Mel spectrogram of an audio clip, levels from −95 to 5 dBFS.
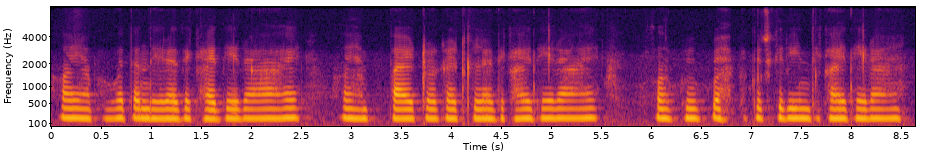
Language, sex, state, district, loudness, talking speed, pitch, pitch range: Hindi, female, Maharashtra, Sindhudurg, -17 LUFS, 180 wpm, 185 Hz, 185-190 Hz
